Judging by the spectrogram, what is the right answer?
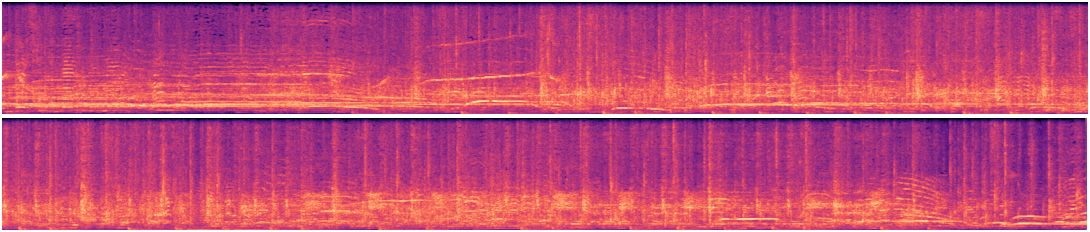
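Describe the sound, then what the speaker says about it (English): Wedding guests applauding and cheering at a reception, a sustained loud wave of clapping and whoops filling the room, with music and voices mixed in throughout. "let's clap, let's make some noise"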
